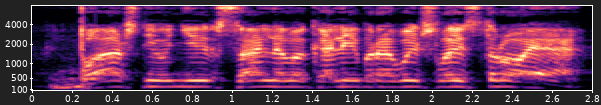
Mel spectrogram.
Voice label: auxiliary caliber turret damaged, crew ships russian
